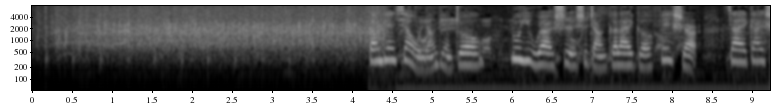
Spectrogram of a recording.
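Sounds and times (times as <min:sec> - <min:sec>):
large crowd applause: 0:00.0 - 0:04.6
speech: 0:04.2 - 0:09.2.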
